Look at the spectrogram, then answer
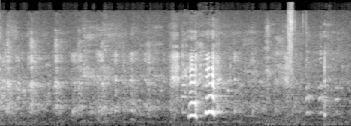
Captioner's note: laughter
